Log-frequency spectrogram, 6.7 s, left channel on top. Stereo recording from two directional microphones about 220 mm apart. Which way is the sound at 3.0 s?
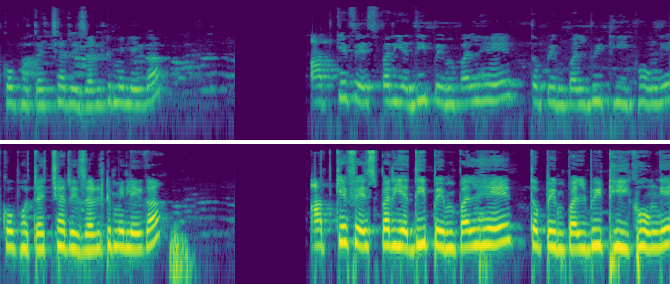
50° right (ahead or behind).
